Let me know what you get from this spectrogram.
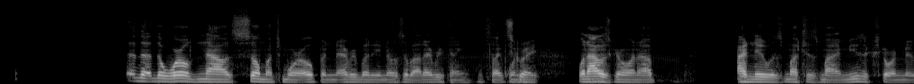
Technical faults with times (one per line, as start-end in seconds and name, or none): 3.85-6.95 computer activity noise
